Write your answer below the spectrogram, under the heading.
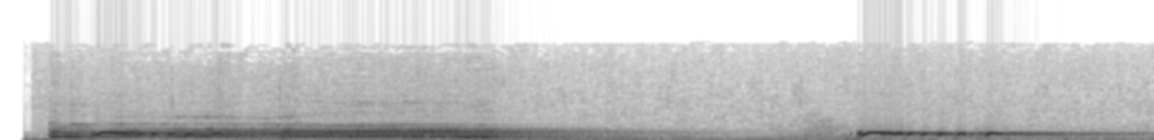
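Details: Local zebra dove singing actively in the Katuranggan Cendolo Sabdo style, a song suited to luring other zebra doves: two loud phrases, each a sharp opening note then a stuttering run of mid-pitched coos, over a low steady hum.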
